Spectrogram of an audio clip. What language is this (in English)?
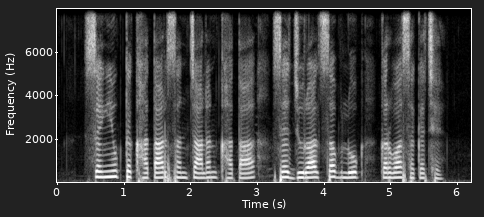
Magahi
